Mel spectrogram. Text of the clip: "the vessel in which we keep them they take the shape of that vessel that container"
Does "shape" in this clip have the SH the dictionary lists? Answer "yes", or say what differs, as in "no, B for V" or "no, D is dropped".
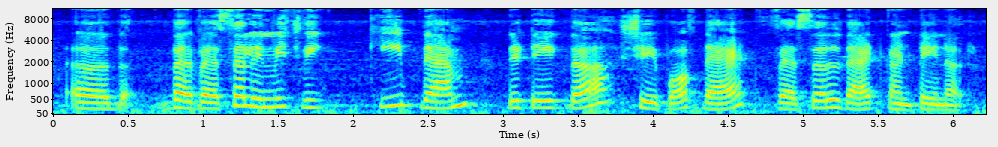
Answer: yes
